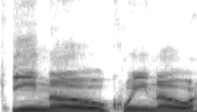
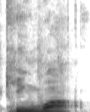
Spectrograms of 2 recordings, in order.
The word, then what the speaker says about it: quinoa: spelt uh kino quino, however you pronounce that. All kinds of different we say it the wrong way, too. It's quinoa.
